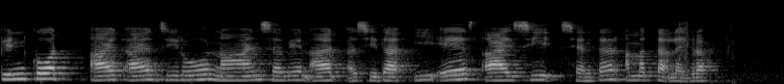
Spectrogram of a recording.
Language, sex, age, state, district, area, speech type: Manipuri, female, 45-60, Manipur, Tengnoupal, rural, read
